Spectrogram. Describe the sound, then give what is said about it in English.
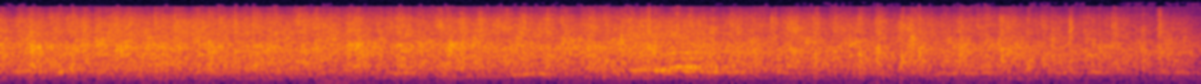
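An audience claps their hands to praise God in steady, dense applause that holds at an even loudness for several seconds before easing off slightly at the end, with a faint murmur of voices underneath. “I'll clap your hands and praise God.”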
